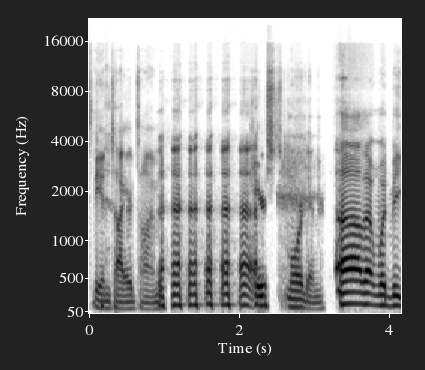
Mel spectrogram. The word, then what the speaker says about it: Piers: I think Jay should go on there because Jay doesn't even know how to pronounce his name. So it'd be funny to watch him call him Pierce the entire time. Piers Morgan.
